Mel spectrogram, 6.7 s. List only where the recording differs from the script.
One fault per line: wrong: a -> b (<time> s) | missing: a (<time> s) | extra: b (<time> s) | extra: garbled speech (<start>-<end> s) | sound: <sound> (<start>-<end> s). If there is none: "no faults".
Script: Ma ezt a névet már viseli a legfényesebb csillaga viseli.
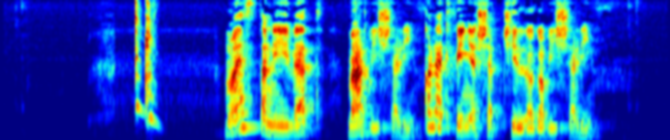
sound: chirp (1.4-1.7 s)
